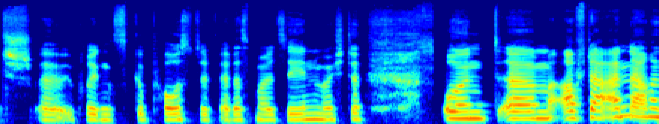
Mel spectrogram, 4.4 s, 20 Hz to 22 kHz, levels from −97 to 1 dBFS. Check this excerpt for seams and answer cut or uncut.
cut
